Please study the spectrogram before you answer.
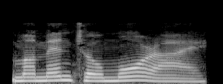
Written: memento mori

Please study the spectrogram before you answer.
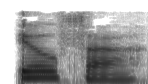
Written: ilse

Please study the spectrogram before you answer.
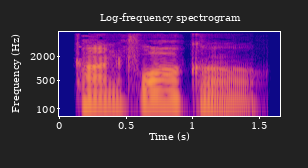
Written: confuoco

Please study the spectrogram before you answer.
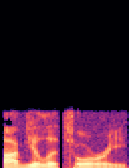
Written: ovulatory

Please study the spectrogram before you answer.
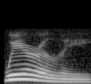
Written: wearily

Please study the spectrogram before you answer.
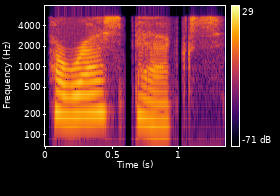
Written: haruspex

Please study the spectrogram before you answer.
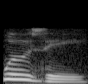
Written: woozy

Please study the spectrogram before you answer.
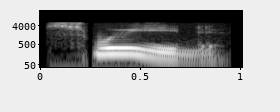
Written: Swede

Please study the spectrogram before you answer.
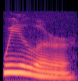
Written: wheeler

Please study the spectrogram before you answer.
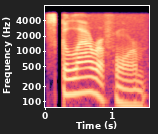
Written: scalariform

